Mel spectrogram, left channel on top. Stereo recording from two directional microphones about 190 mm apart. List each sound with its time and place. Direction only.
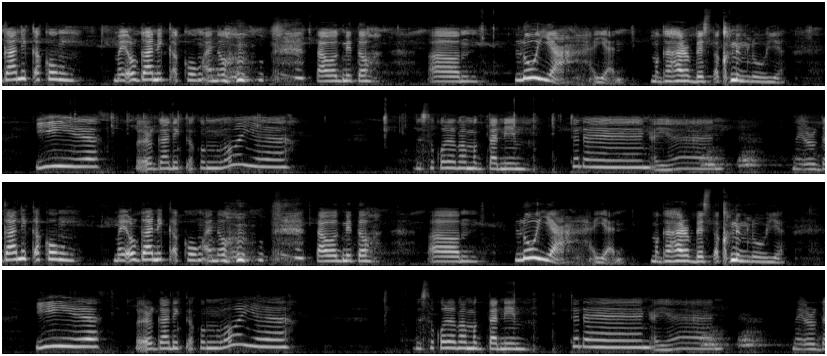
0.0 s speech: 10° right (ahead or behind)
12.4 s speech: 20° right (ahead or behind)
